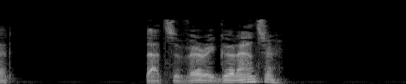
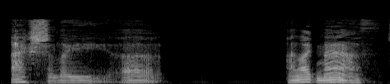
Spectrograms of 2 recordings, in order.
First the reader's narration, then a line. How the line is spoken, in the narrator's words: she said in a sort of guilty voice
